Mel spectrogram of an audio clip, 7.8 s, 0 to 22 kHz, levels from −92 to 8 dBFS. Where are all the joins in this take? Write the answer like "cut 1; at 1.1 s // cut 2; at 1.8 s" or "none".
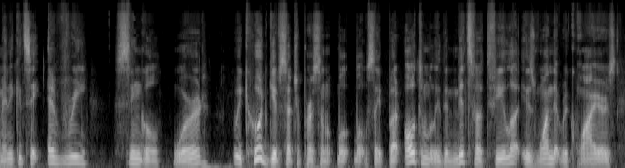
cut 1; at 2.9 s // cut 2; at 4.8 s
